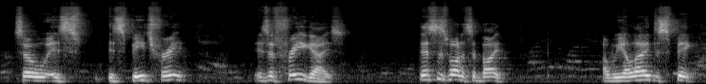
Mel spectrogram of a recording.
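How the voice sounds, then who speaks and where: This man's voice sits high in pitch. He speaks with a Northern Irish accent. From Northern Ireland. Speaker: live stream co-host. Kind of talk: casual chat. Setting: live stream.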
